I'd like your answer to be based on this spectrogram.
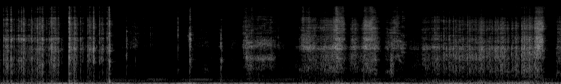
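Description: A metal knife scrapes along the edge of an old, solid, dry yellow soap bar, giving crisp, crunchy scraping bursts. The shaving is bright and hissy, with sharp ticks and short gaps between strokes.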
